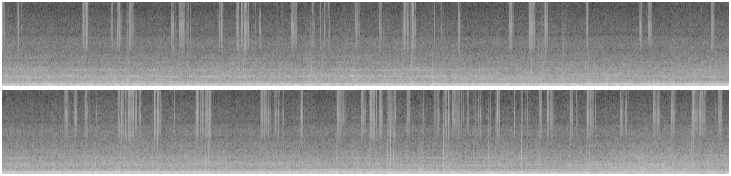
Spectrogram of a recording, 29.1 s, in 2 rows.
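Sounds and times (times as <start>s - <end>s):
sharp clicks and rattles: 0.0s - 0.5s, 1.6s - 9.2s, 10.1s - 11.8s, 12.7s - 13.1s, 14.1s - 14.3s, 15.7s - 19.0s, 19.6s - 29.0s
electric train droning: 0.0s - 29.0s.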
